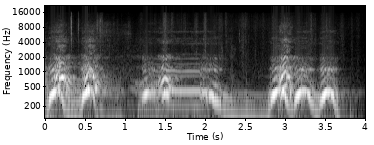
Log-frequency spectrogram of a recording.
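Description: Caucasian shepherd dogs barking: two barks at the start and three quick barks near the end, with a longer drawn-out call between them that falls in pitch.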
